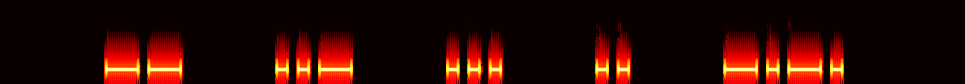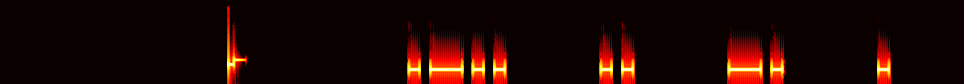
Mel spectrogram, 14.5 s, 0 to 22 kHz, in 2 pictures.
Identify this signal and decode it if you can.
Morse code, heard as a keyed tone, about 15 wpm, spaced as for 9 wpm, 700 Hz. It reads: MUSIC LINE
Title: 3x Character Spacing - Top 300 Words - 15wpm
